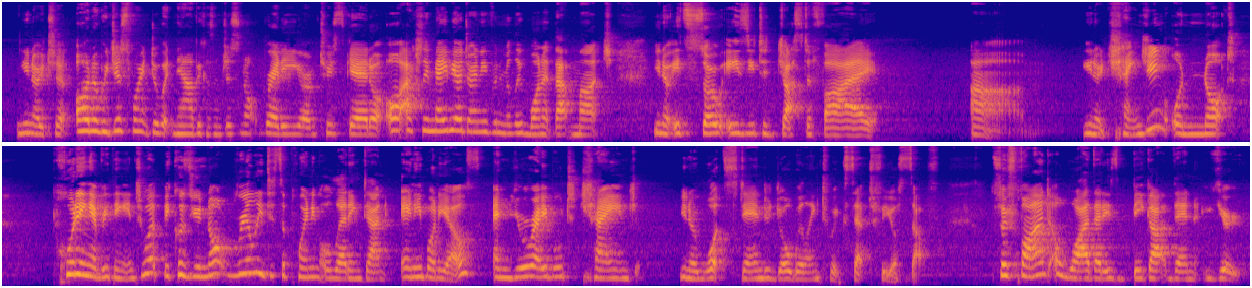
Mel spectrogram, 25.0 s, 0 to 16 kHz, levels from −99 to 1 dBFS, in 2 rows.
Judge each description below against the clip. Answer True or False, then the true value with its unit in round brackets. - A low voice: False (235 Hz)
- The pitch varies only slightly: False (4.6 semitones)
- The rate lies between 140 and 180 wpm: False (200 wpm)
